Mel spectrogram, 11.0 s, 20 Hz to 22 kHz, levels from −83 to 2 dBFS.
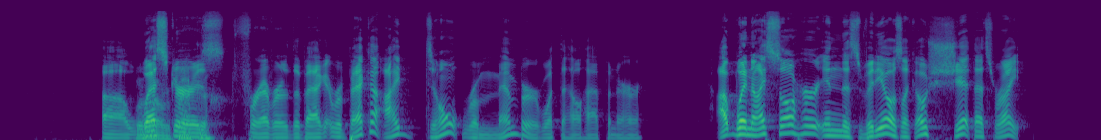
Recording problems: none

